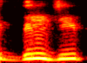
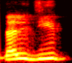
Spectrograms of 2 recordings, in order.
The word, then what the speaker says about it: दिलजीत: जी, actual मेरा नाम ही दिलजीत है, जो दोसांझ, दिलजीत दोसांझ या दिलजीत कह लीजिए। जी जी तो एक जी। ही है कि नॉर्मली लोग दलजीत प्रोनाउंस करते हैं, बट दैट इज दिलजीत।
